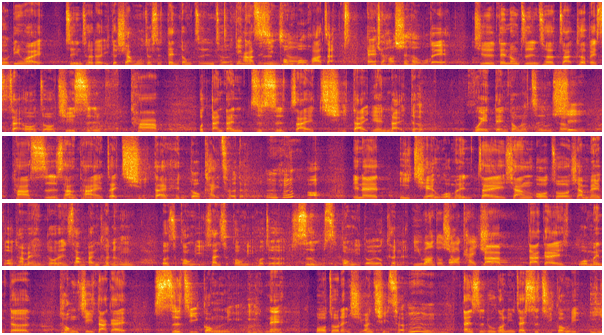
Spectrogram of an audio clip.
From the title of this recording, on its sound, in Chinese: 2022 Taipei Cycle台北國際自行車展-Live Podcast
